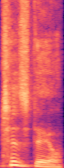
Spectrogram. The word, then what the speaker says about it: Teasdale: and Karen knows how to pronounce his name say it g gum Tisdale Professor gum Tisdale Elizabeth say she's my French tale t e a s d a l e he wrote a book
